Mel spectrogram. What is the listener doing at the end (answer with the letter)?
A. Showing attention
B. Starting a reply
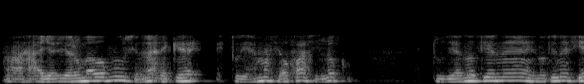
A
